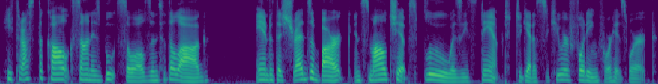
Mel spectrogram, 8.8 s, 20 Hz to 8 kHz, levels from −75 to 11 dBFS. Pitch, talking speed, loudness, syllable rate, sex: 165 Hz, 205 wpm, -20 LUFS, 4.7 syllables/s, female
